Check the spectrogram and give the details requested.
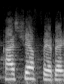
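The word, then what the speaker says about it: cassiavera: yang saya bilang ini teh casavera bacanya casiavera itu bahasa ilmiah daripada Kayu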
